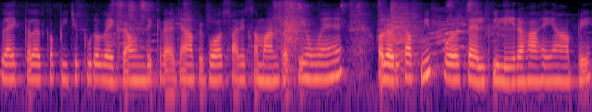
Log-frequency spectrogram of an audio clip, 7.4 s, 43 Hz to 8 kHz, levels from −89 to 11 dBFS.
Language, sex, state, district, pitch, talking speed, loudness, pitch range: Hindi, female, Jharkhand, Jamtara, 195 Hz, 210 wpm, -20 LUFS, 180-205 Hz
